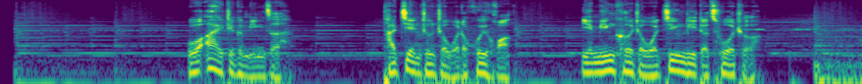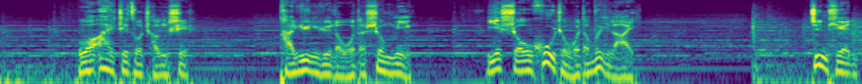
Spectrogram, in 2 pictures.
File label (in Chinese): 男 旁白 中央空调; 海尔中央空调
